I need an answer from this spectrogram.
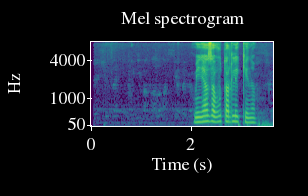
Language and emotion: Russian, neutral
